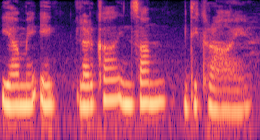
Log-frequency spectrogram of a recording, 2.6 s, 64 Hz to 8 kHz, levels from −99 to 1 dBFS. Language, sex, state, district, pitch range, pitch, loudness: Hindi, female, Arunachal Pradesh, Papum Pare, 210-230 Hz, 215 Hz, -15 LUFS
